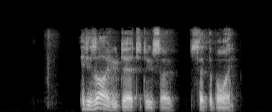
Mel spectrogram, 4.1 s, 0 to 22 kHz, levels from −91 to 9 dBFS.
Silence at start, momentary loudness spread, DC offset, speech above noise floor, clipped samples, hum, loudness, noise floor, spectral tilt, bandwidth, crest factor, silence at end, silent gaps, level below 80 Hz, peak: 1.2 s; 11 LU; under 0.1%; 35 dB; under 0.1%; none; -18 LUFS; -52 dBFS; -3.5 dB/octave; 8.2 kHz; 16 dB; 0.6 s; none; -62 dBFS; -2 dBFS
